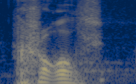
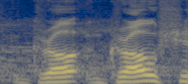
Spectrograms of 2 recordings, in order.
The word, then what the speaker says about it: Grolsch: Grolsch. Yeah, Grolsch is actually not the correct pronunciation. Grolsch is actually the English word. It's a Dutch beer. Is Grolsch. There you go.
